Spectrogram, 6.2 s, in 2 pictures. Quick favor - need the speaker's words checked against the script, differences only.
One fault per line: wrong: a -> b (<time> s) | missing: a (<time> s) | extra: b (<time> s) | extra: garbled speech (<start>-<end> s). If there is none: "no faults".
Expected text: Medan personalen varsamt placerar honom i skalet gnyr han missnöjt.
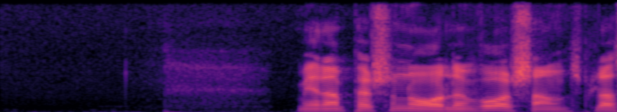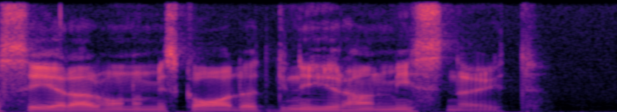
no faults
